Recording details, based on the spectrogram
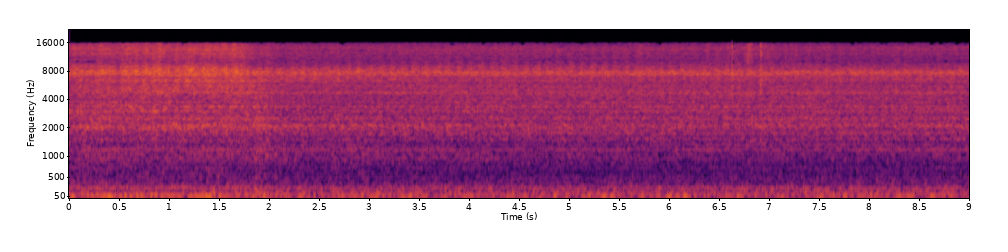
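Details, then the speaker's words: Gas furnace that was blowing cold air, after pressing in switch to reset it: steady even burner and blower roar, no clicks, booms or surging; gas working, switch needed resetting or replacing. "so now you can hear the furnace and the gas is working so that's going to tell us that that switch either needed resetting or needs replacing"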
